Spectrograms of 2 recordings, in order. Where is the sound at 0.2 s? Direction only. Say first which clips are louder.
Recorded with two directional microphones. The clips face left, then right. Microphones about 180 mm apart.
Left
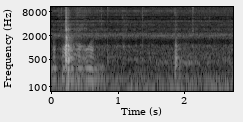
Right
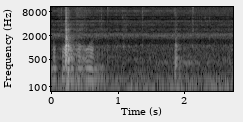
Left 2 dB; 15° right (ahead or behind).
